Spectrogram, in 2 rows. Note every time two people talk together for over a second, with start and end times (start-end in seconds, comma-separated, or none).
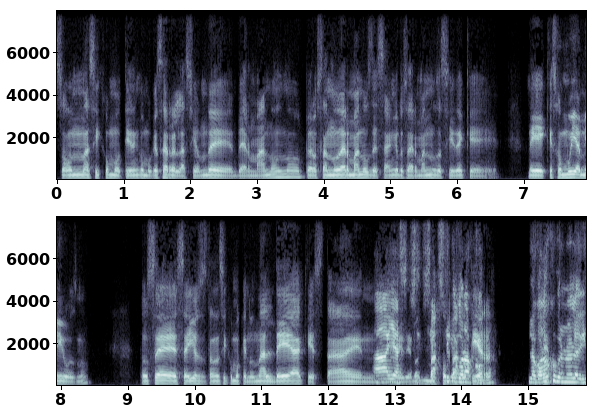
12.7-14.4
